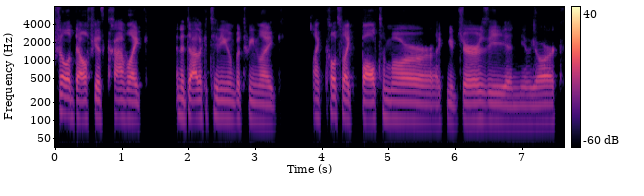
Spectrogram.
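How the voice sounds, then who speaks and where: A man's voice: lowish voice, level tone, moderate pace, clean tone, no room sound, dull audio. A man with a Central Eastern Pennsylvania accent, rambling in a casual panel chat with lots of "like.". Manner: rambling, heavy use of "like".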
